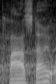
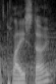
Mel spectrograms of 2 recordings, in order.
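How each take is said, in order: First: Plaistow said with a broad AH, "PLAH-stow"; local pronunciation. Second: Plaistow said with a long AY, "PLAY-stow"; spelling pronunciation. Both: Shown as a demonstration. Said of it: "depending where you're from".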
